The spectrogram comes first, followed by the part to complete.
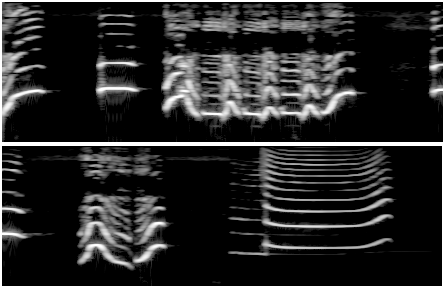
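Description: A monkey gives clear whistled calls, some rising sharply and others wavering rapidly up and down.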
